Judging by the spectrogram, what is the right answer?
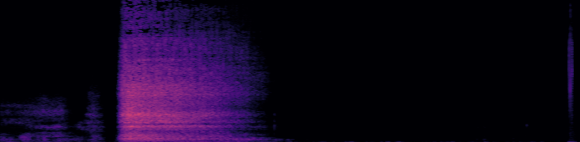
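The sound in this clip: Slow breathing out during a guided Christian prayer: a soft breath comes first, then one long, loud exhale that swells and gradually fades into near silence, ending with a tiny click.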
